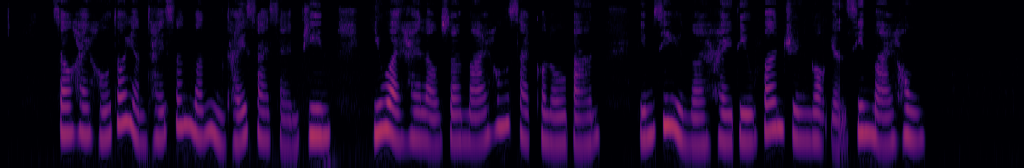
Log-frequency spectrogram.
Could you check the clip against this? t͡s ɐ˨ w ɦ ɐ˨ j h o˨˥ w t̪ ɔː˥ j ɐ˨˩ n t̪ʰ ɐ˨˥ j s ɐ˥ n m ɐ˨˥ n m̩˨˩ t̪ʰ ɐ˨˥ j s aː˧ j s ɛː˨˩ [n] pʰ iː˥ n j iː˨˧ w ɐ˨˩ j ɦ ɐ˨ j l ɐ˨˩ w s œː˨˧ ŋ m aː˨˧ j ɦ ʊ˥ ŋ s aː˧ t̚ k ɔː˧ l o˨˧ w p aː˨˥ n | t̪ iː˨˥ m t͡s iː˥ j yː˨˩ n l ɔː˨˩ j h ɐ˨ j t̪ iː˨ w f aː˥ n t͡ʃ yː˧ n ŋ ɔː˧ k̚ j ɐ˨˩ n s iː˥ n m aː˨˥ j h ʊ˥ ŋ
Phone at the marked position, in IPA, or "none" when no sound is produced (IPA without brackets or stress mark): ŋ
